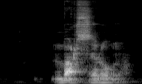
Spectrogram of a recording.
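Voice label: "Barcelona", Occitan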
